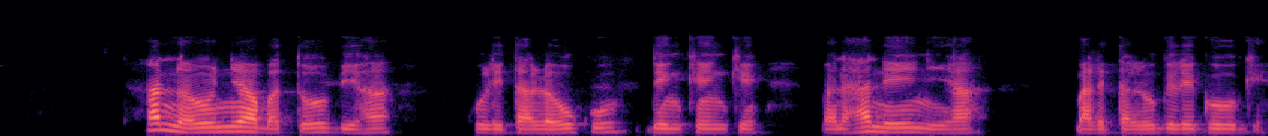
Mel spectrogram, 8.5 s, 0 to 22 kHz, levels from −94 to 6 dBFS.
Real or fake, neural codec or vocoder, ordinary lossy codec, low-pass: real; none; Opus, 16 kbps; 7.2 kHz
